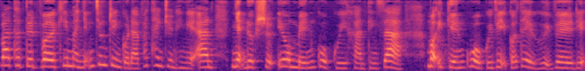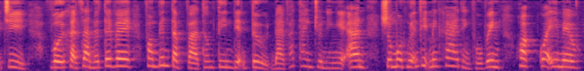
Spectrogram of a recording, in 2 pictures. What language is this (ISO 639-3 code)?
vie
